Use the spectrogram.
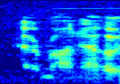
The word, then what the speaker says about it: Hermano: Alongside we got is it Armano? I can't I haven't looked at the Dual Lipa translation this week. How do you say brother in Spanish? Armano. How do you say it? Hermano is fine.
